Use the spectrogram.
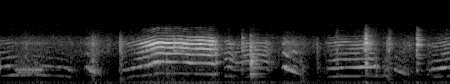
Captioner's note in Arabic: يستمر الطفل في البكاء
